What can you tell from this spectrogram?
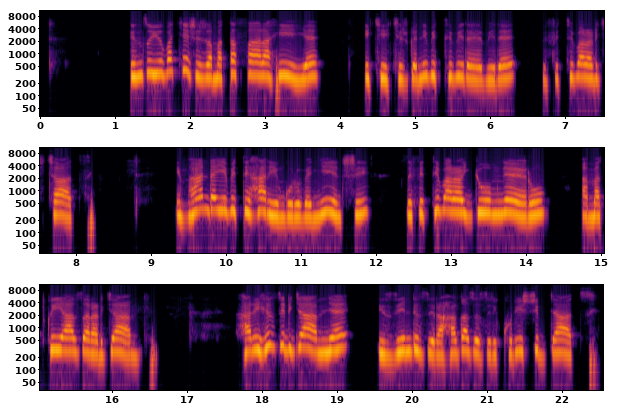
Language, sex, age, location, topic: Kinyarwanda, female, 18-24, Gakenke, agriculture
